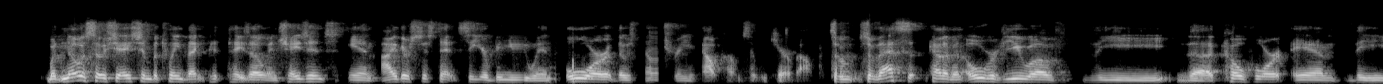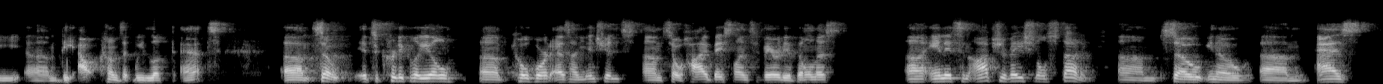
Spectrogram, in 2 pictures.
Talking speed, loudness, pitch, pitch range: 155 wpm, -19 LUFS, 115 Hz, 105-140 Hz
